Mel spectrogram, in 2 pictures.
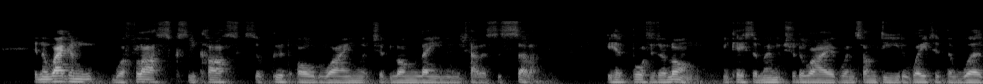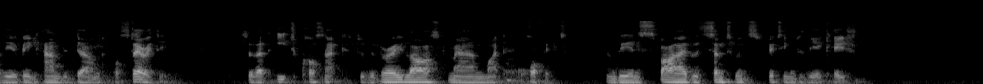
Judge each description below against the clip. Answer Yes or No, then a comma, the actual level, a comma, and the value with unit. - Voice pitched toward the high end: No, low, 100 Hz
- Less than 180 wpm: No, average, 190 wpm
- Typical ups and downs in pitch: No, narrow, 2.3 semitones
